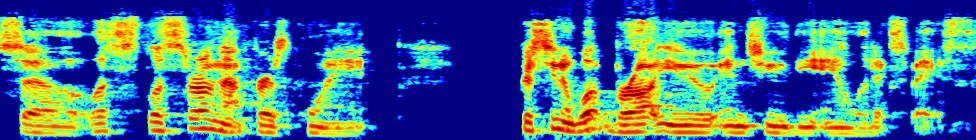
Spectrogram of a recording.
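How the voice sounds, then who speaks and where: A man's bright, sharp tone in a Southern US accent, medium pitch, lively intonation, moderate pace. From US South. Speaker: podcast host. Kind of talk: interview podcast.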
